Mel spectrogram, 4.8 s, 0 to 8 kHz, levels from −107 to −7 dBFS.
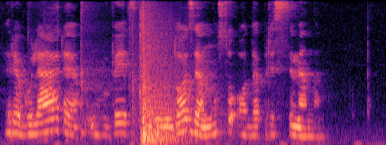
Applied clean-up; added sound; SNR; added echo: none; Slam; 6 dB; none.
